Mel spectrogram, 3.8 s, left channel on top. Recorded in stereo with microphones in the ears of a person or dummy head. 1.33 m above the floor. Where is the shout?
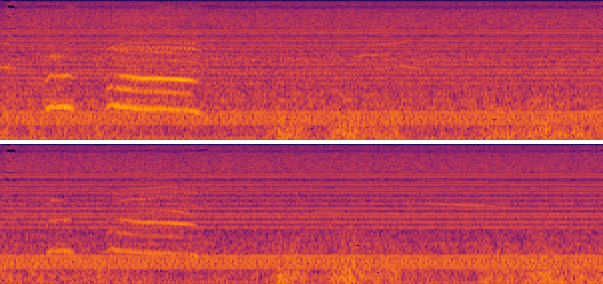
45° left (ahead or behind).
